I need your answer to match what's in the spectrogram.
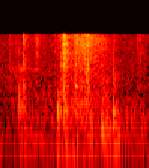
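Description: door closing

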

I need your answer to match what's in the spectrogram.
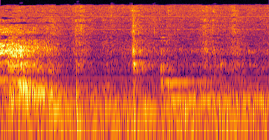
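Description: horse neighing

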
